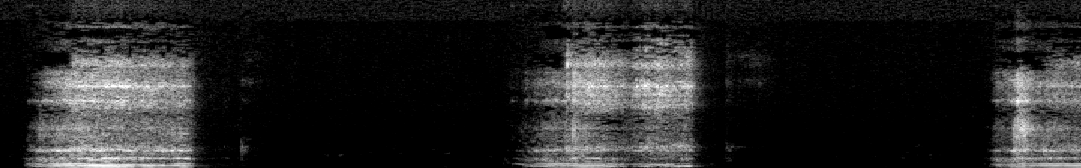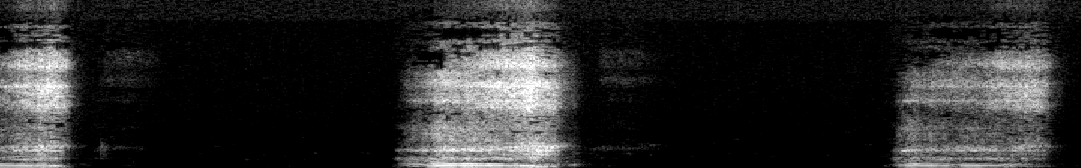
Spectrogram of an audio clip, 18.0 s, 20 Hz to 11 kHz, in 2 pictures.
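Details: Open-mouth snoring from a Chinese woman during sleep, sometimes on exhale: loud, rasping snores on each breath in, about 15 breaths a minute, with quiet breaths out.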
